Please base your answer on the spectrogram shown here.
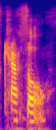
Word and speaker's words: castle: say the word Castle you do not say the T so the t is silent oh it's Castle instead of castle castle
